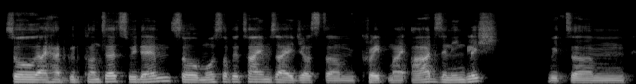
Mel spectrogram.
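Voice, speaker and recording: A man with a fairly low voice talks loosely as an interview guest, stopping often for "um" and "uh" and restarting his sentences. His is Igbo, and he is heard through a video call. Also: little pitch movement, unhurried. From Nigeria. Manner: hesitant, many fillers and restarts, chuckles often. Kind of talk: casual interview answers.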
